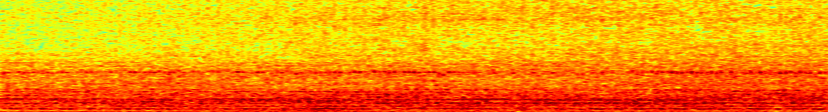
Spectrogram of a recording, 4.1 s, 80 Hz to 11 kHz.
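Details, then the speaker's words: Acura TSX Wagon K24, just after VTEC actuator replacement: steady, even, smooth idle with no ticks, knocks or hunting; healthy four-cylinder, everything sounds great. "K24, baby. >> It's finished. It's running. Everything sounds great."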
